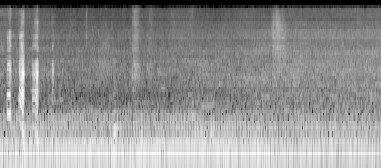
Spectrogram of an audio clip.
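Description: Volkswagen's engine running with a steady low drone, heard from inside the cabin as the car moves.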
